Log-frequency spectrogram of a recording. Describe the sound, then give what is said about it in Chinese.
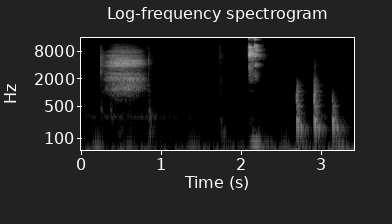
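Three quick, firm knocks on a door, fairly loud, come in a rapid rhythm near the end, after a brief rushing, breathy noise and a short hiss; the knocking announces a meal being delivered. “开门吧，餐来了。”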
